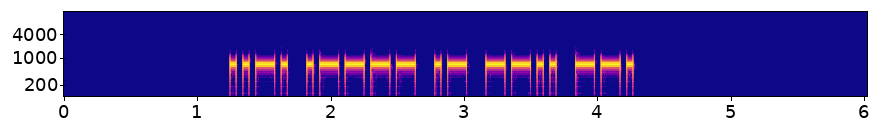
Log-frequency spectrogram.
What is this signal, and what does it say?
Morse code, heard as a keyed tone, about 25 wpm, 700 Hz. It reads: F1AZG
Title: DXCC-100 Call Signs - 5 Characters - 25wpm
